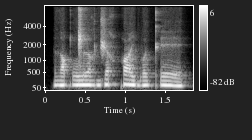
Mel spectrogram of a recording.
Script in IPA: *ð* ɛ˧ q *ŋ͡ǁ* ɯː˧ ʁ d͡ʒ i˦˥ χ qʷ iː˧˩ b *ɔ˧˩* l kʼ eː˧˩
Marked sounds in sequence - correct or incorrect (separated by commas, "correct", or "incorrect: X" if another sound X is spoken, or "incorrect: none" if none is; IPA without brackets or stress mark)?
correct, correct, incorrect: o˧˩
